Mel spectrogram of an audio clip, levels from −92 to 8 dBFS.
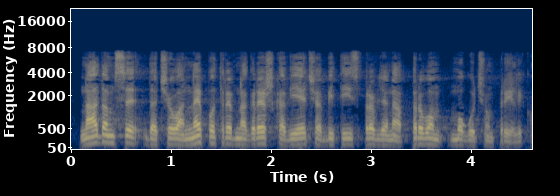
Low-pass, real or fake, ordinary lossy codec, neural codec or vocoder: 7.2 kHz; real; none; none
